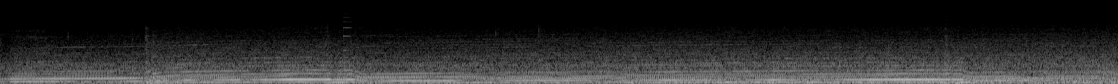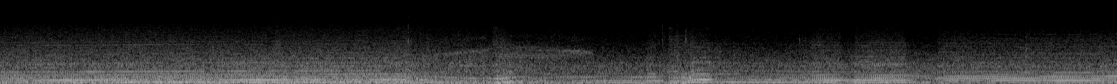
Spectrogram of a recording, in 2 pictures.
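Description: A Mini race car lapping in Gran Turismo 7, its engine droning and rising through the gears with steady revving, brief dips on shifts and braking, loud and continuous with no talk.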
